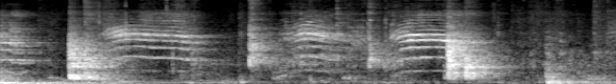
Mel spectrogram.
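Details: Shelter cat in Japan, housed in a converted closed-down school, gives three drawn-out meows, each rising then falling, about a second apart, with people talking indoors between them.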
